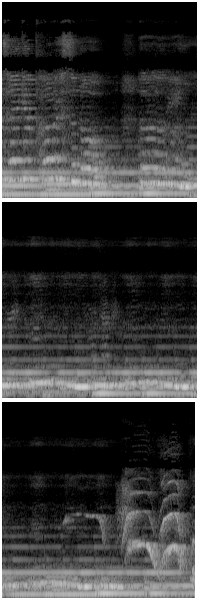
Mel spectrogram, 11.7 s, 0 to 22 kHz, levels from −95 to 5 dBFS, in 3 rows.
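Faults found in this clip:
No faults found; nothing to action.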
